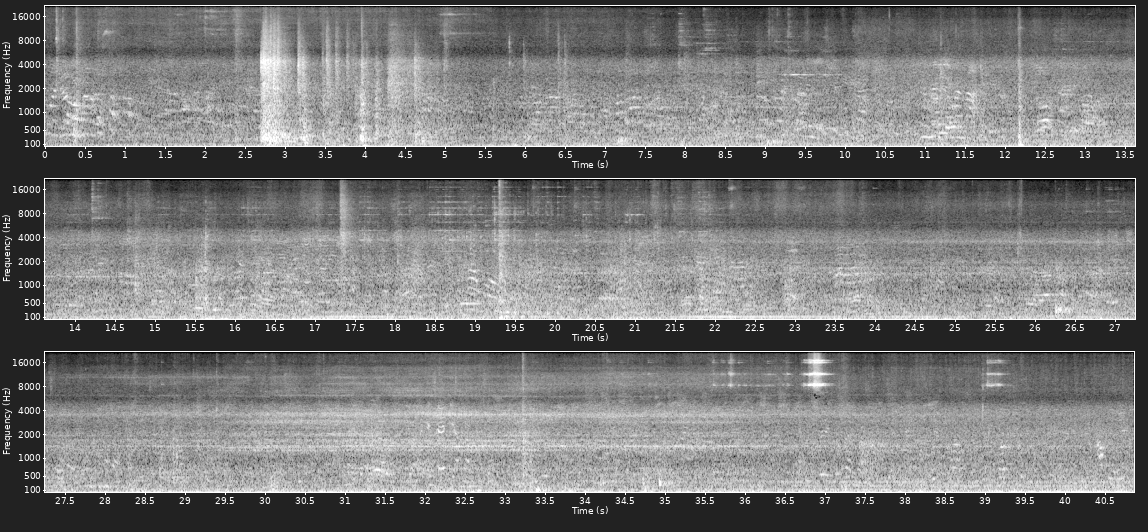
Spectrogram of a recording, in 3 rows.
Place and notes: Nanchang W. St., Taoyuan Dist. - Ready to operate the traditional market
Ready to operate the traditional market, Walking in the market
Taoyuan City, Taiwan, 27 June, ~07:00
